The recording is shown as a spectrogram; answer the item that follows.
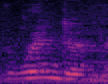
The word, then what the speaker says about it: Wymondham: And Wyndham is spelled Wymondham.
